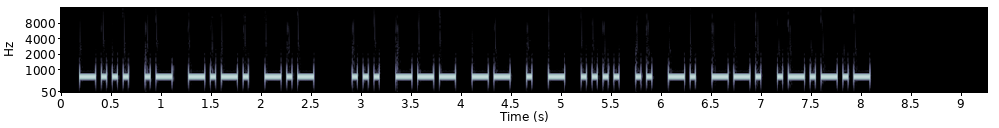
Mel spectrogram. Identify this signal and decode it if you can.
Morse code, heard as a keyed tone, about 22 wpm, 700 Hz. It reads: BACK SOMETHING.
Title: Sentences from Top 1000 Words - Review Part 3 - 22wpm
